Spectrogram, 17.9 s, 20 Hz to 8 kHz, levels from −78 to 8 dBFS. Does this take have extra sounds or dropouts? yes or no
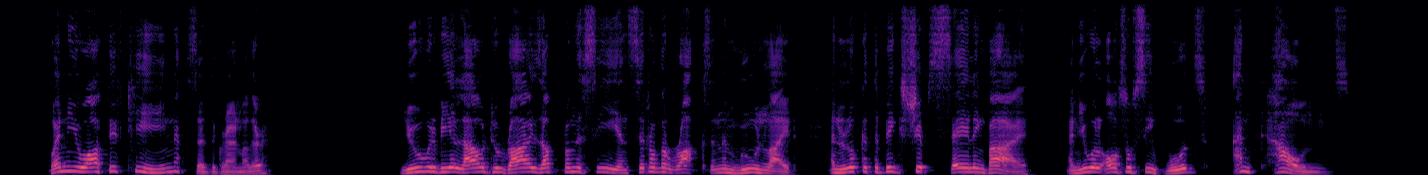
no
